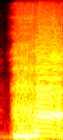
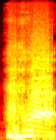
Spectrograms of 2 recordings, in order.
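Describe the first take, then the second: First: ہا said as plain English h; the wrong way, English h; teacher showing the mistake, plain English h. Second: ہا breathed from the deepest throat; the right way, from the back of the throat; correct ha. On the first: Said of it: "اس کو ہا نہیں پڑھنا". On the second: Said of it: "بلکہ". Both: Shown as a demonstration.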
